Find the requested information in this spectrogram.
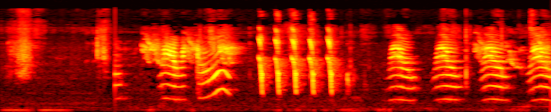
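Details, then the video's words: Indian ringneck parakeet, a green parrot, speaking "Mitthu". Nasal, wavering, harmonic syllables come in quick bursts, some clustered into fast runs, with faint low background hum between them. "Mitthu Mitthu Speaking Green Parrot"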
